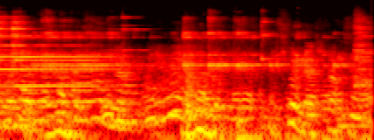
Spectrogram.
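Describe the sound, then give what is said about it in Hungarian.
A ship's bell rings with bright, lingering metallic tones, struck a few times while people talk over it. “Ez jobb lámpa hajó haranggal próbálkozik.”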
